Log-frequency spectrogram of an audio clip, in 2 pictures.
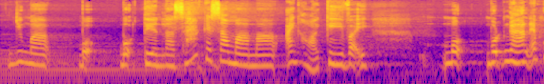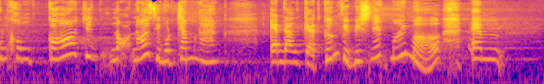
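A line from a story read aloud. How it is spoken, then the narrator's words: Trembling, emphatic. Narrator (Vietnamese): Nàng lặng người một chút rồi run run nhấn mạnh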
